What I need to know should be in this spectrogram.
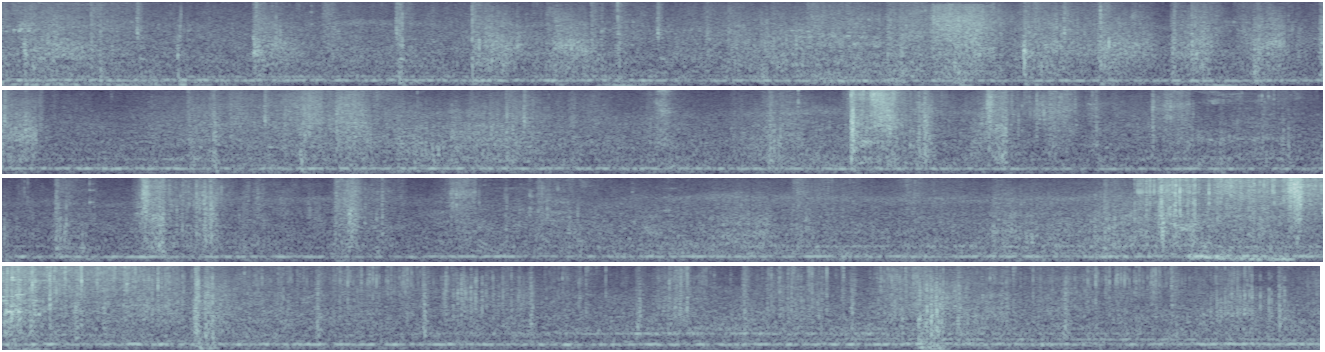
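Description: Wind blows steadily outdoors in a snowstorm.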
